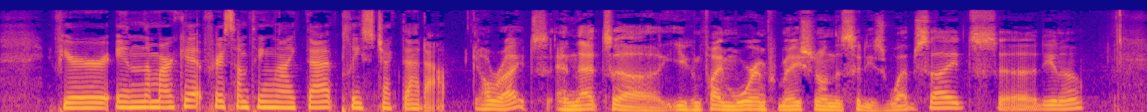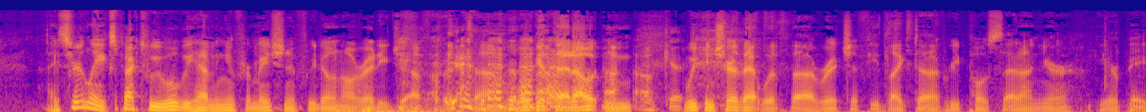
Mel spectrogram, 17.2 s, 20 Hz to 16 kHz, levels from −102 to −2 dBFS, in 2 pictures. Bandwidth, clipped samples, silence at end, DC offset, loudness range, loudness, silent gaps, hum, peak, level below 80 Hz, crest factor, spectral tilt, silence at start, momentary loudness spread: 11.5 kHz; under 0.1%; 0 s; under 0.1%; 4 LU; -21 LUFS; none; none; -6 dBFS; -34 dBFS; 16 dB; -6 dB/octave; 0 s; 10 LU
